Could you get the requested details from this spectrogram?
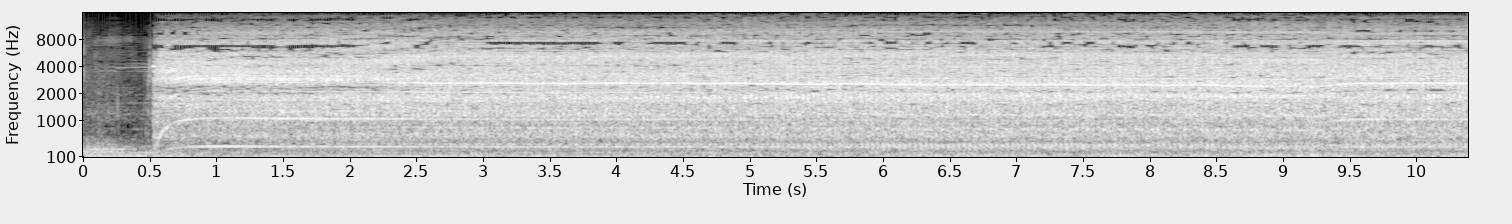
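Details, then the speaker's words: Steady high-pitched motor whine of a cannulated surgical drill boring a hole for a 25 mm anchor in the foot during posterior tibial tendon transfer on a cadaver. "Now we would take the drill and go over this. So this is a cannulated drill, and depending on the length of your anchor, you'll determine on how far you drill."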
